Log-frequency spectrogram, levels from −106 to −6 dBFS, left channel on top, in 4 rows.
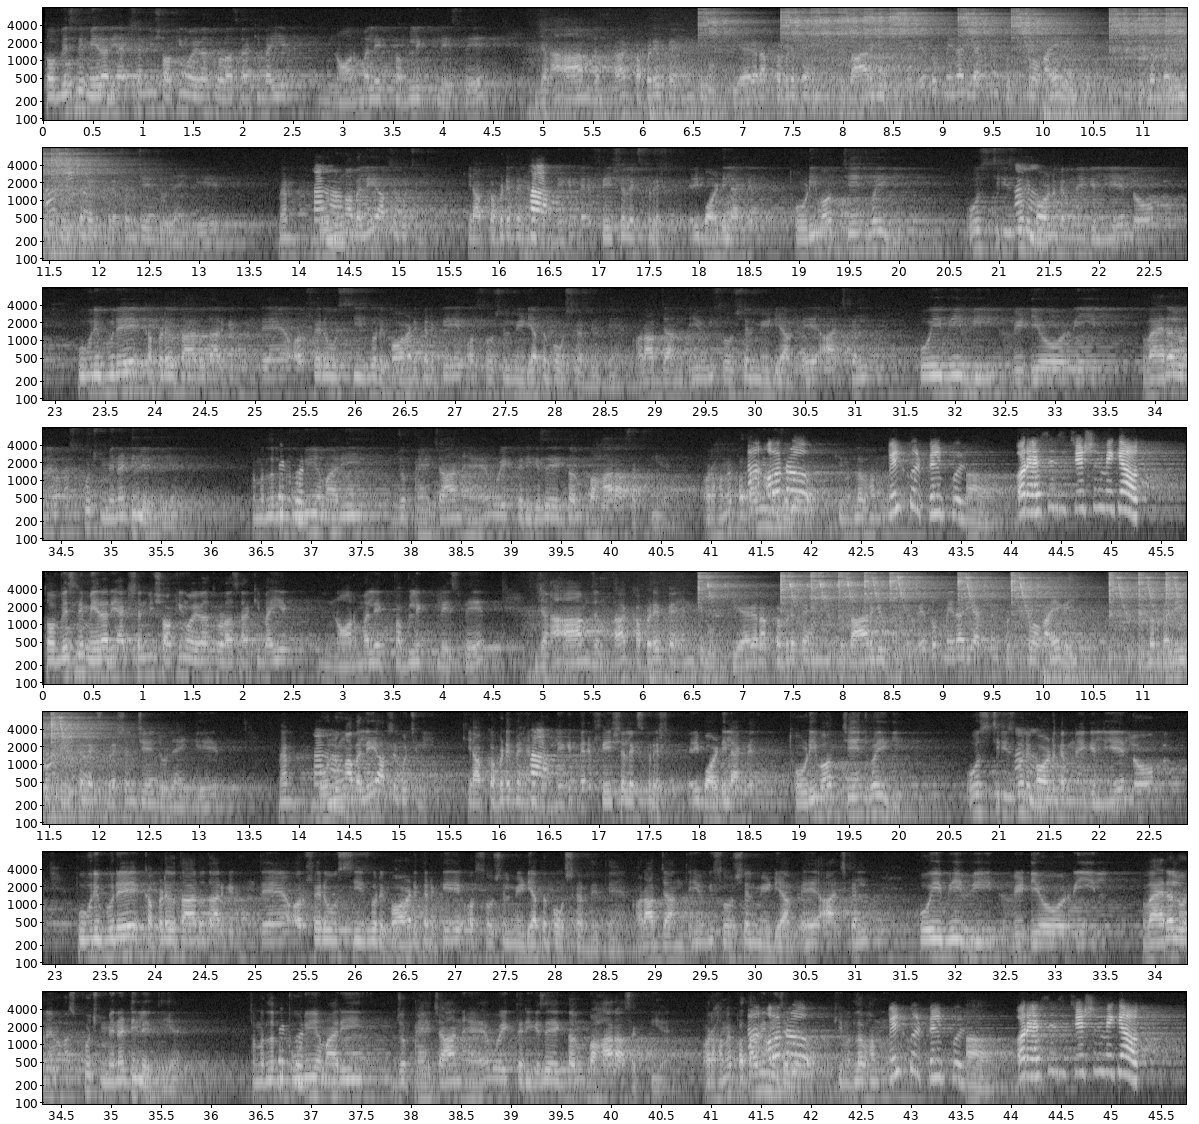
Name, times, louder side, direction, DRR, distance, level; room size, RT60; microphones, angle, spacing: voice 1, 0.0-2.4 2.7-4.4 4.9-9.6 9.8-10.4 10.9-13.2 13.8-15.3 15.7-18.6 18.9-20.0 20.7-22.6 23.2-31.2 31.6-33.5 33.9-35.7 36.4-37.5 37.8-40.6 40.9-42.8 43.5-43.9, right 2 dB, 80° right, 5 dB, 1.5 m, -36 dB
sound 1, 4.8-6.9 7.1-12.2, right 4 dB, 40° right, 4.7 m, -34 dB
voice 2, 11.5-11.9 14.1-14.5 16.3-16.5 21.2-21.4 36.6-37.0 41.4-42.0 42.8-43.6 44.1-45.3, left 3 dB, 15° left, 14 dB, 0.4 m, -29 dB
29.0 x 16.5 x 7.0 m, 2.8 s
head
